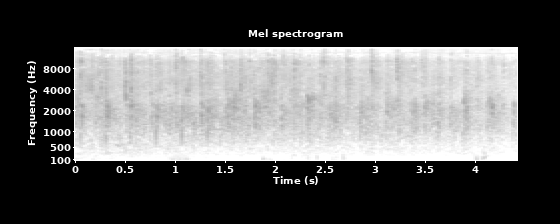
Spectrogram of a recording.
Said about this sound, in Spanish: Alguien está aquí conmigo. Ahora sí puede aplaudir. Now you can clap.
